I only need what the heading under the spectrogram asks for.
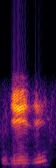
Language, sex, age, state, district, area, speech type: Urdu, male, 30-45, Uttar Pradesh, Gautam Buddha Nagar, urban, conversation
